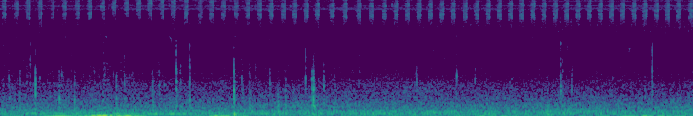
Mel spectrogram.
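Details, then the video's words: Summer crickets in tall grass give a continuous high pulsed chirp, roughly two to three beats per second, while soft pattering and ticking sounds come and go in the foreground. "Grilli | suoni dall'erba alta"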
